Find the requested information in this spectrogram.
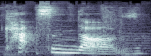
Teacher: The word and is often reduced to just a quick N sound.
